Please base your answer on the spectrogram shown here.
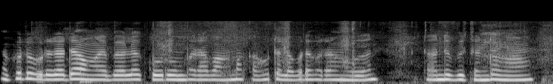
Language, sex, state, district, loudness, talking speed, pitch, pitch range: Chakma, female, Tripura, Dhalai, -15 LUFS, 185 wpm, 220 Hz, 215-225 Hz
